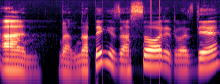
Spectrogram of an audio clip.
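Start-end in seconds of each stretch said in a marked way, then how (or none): none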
